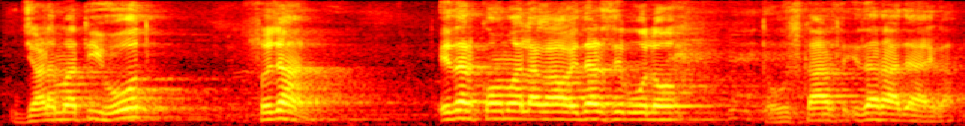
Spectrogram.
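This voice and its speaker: Man, religious teacher, scripture discourse, slightly high voice, long hall reverb. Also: darkish tone. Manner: rhetorical questions, chants verses slowly. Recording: echoey hall.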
